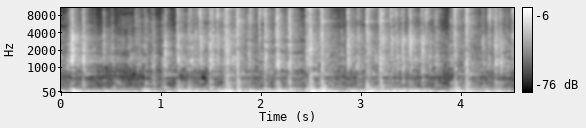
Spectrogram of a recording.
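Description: Fingertips of both hands type quickly on a black, typewriter-style retro keyboard with round plastic keycaps resting on a desk. A steady stream of sharp plastic clicks and clacks runs throughout, each with a bright snap over a low thump, overlapping into a continuous rapid patter.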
